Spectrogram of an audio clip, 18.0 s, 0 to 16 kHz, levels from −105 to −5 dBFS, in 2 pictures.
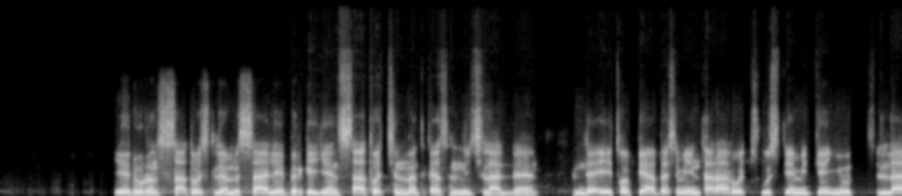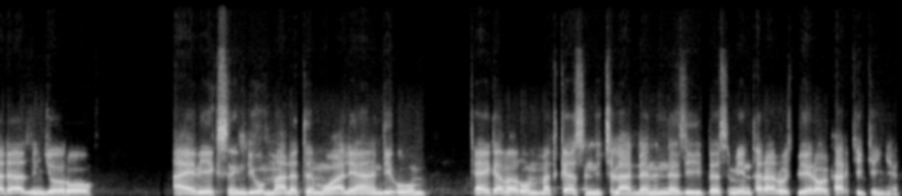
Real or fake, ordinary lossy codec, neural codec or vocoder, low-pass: fake; Opus, 24 kbps; autoencoder, 48 kHz, 128 numbers a frame, DAC-VAE, trained on Japanese speech; 14.4 kHz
